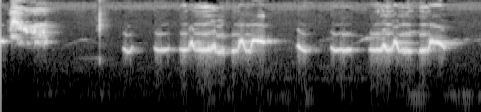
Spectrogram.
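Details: Whistled phrases from a white-crowned shama, a song variation for training and provoking other birds. After one sharp high burst come spaced, liquid, wavering whistles with short gaps between them.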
